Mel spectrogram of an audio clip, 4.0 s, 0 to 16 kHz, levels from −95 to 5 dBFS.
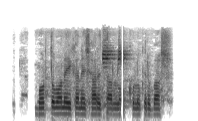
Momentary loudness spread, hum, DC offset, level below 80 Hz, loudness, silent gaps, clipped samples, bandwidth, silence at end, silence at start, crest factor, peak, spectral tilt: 12 LU; none; under 0.1%; -62 dBFS; -14 LUFS; 0.57-0.67 s; under 0.1%; 7.8 kHz; 0.55 s; 0.45 s; 16 dB; 0 dBFS; -3 dB/octave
